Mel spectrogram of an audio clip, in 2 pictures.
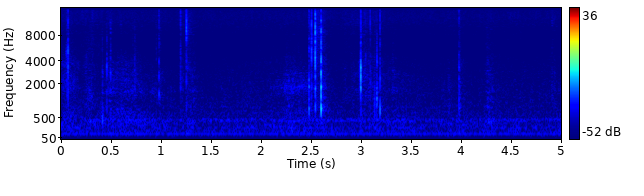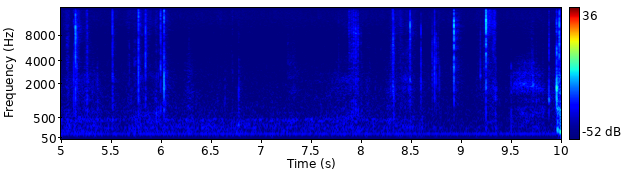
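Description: Faint, scattered crinkling of Pokémon booster pack wrappers as the packs are picked up and shuffled by hand, in short rustles a few times over.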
